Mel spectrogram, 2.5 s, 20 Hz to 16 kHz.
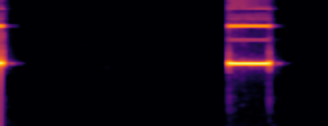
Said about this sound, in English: I'm going to hit the button on the timer. There's the first beep. There's the second beep. You hear that? That was a 2 second space of time.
